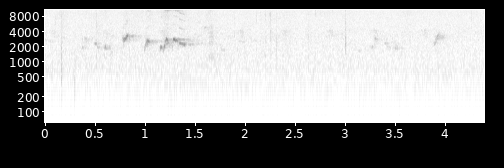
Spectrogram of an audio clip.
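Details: Red-whiskered bulbul at a trap site in Thái Nguyên, Vietnam, 13 August 2018, where a decoy is set for an old wild bird; one quick burst of sweet, rolling warbled notes, then faint distant chirps over a low hiss.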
